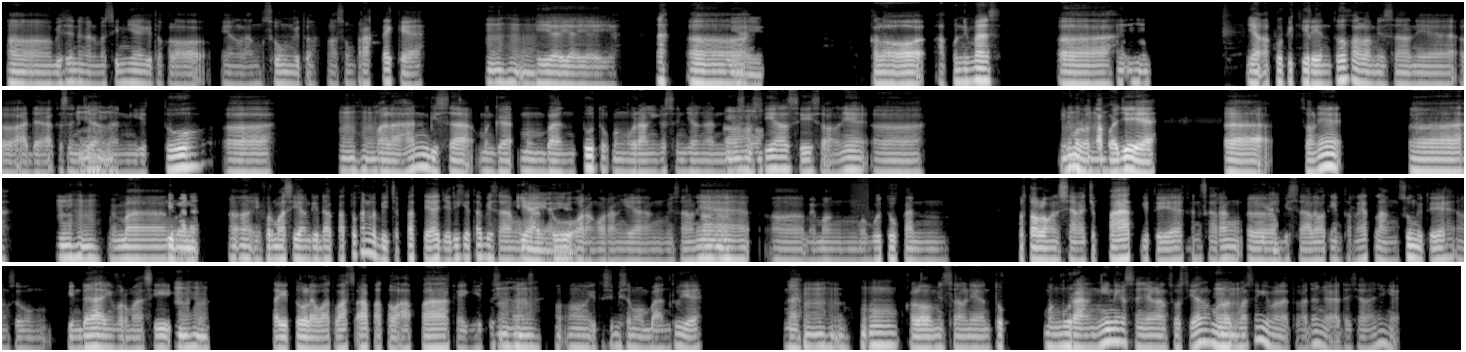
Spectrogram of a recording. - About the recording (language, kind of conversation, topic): Indonesian, unstructured, Bagaimana menurutmu teknologi dapat memperburuk kesenjangan sosial?
- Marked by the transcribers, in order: other background noise; static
